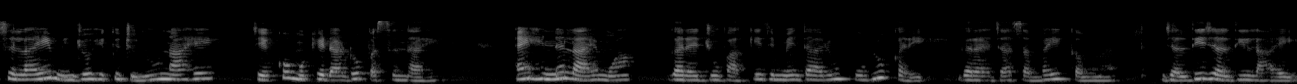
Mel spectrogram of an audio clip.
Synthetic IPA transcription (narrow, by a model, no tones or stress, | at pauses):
sɐlaːɦimʊ̃ɦɪ̃ɲd͡ʑoɦɪkʊ̆d͡ʑʊnuːnaːɦe | d͡ʑeːkomũːkʰeɗaːɖʱopɐsə̃nd̪aːɦeː | ɛ̃ːɦɪnə̆laːɪmʊ̃ã | ɡɐɾəɦd͡ʑũːbaːkizɪmed̪aːɾijũpuɾjũkɐɾe | ɡɐɾəɦd͡ʑaːsɐbʱəikɐm | d͡ʑɐld̪id͡ʑɐld̪ilaːɦeː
